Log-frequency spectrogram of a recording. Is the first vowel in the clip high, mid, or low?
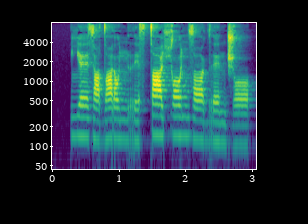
mid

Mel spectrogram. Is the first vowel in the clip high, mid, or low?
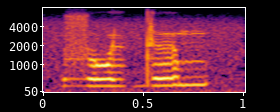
high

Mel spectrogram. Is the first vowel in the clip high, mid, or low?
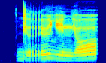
high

